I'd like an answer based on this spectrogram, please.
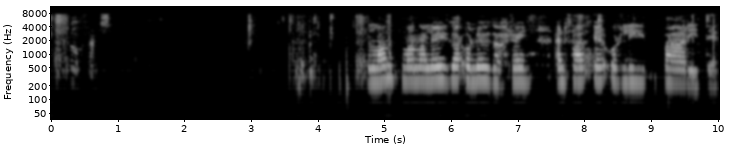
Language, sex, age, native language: Icelandic, female, 18-19, Serbo-Croatian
